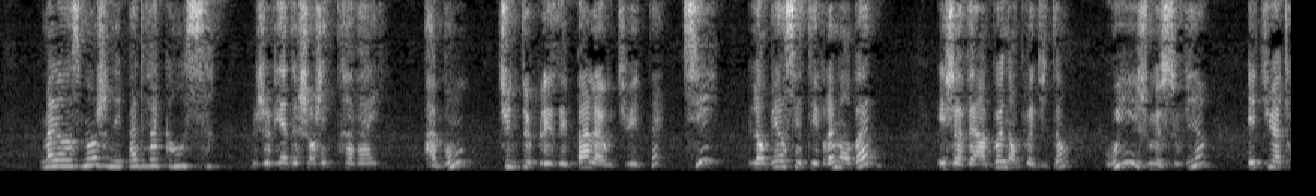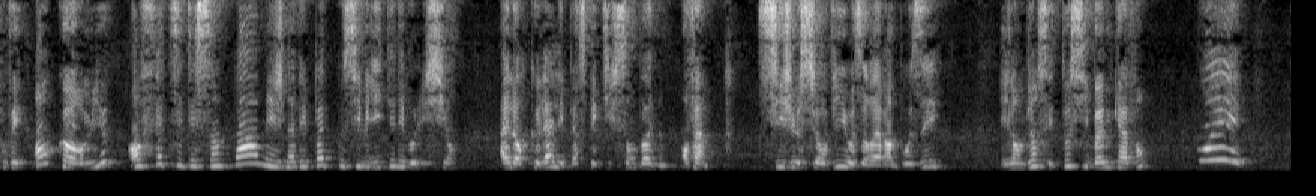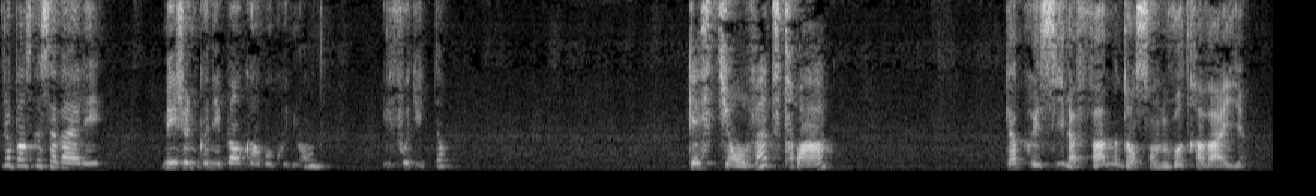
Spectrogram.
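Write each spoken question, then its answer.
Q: Qu'apprécie la femme dans son nouveau travail?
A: Les perspectives d'évolution (les perspectives sont bonnes).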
